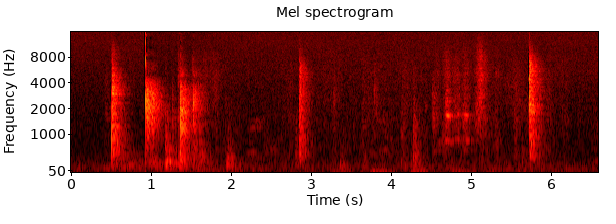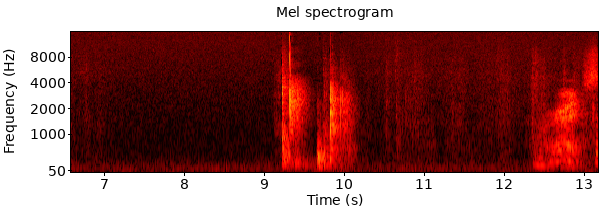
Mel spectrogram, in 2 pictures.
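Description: Sharp clacks of pool balls struck by a cue on a billiard table, a stripes pattern shot aimed at the 13 ball, come in two clusters of several knocks each, close and clear, with talk in between.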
